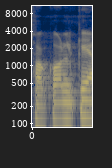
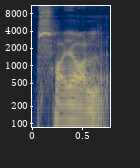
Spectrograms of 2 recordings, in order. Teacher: স্বরমধ্যবর্তী একক ব্যঞ্জন অনেক ক্ষেত্রে লুপ্ত হয়ে গেছে। স্বরের মধ্যবর্তী অর্থাৎ দেখো সকলের দন্তস্বর পরে রয়েছে অ, আর এদিকে কয়ের পরে রয়েছে অ, তাহলে এই দুটোর মধ্যে রয়েছে ক, সেই কটা দেখো লুপ্ত হয়ে গেছে।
